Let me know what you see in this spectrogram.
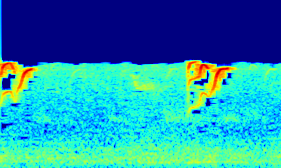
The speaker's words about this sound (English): The liveliness and calls of a batch of chickadees, nuthatches, jays, or finches will break the spell of a dreary day.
